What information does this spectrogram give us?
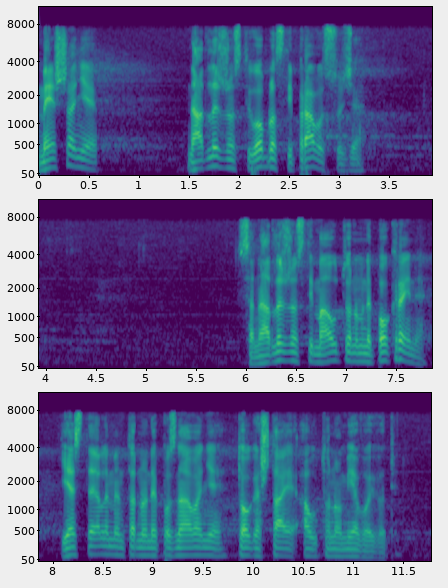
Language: Serbian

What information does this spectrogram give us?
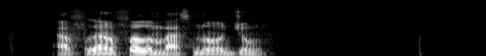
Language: Kom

